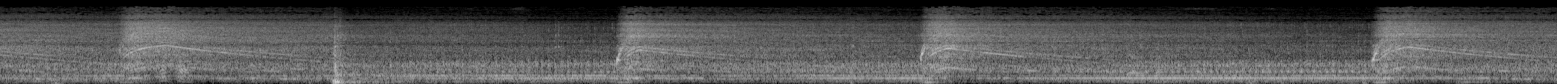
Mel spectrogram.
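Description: Homemade turbojet engine being spun by its homemade starter over a steady hum: four times a rush of air noise starts suddenly with a whine that jumps up and falls away, with one sharp click between. The starter cannot bring the turbine up to idle speed, and the engine does not catch.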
